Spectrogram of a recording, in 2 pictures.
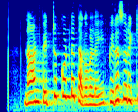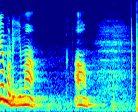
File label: Tamil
